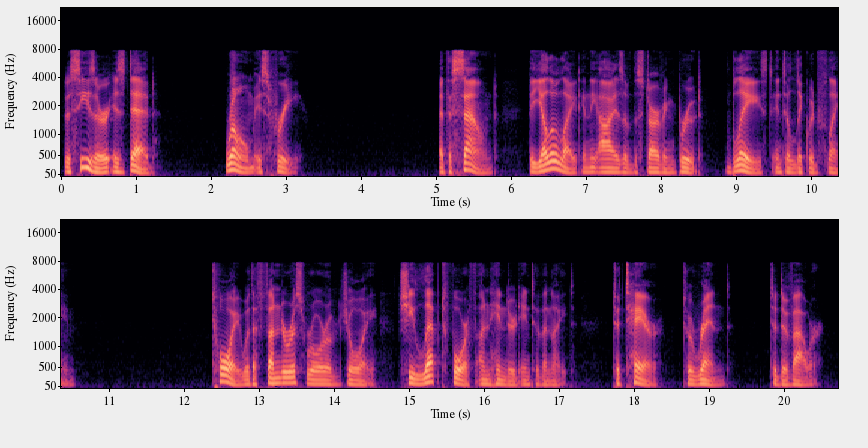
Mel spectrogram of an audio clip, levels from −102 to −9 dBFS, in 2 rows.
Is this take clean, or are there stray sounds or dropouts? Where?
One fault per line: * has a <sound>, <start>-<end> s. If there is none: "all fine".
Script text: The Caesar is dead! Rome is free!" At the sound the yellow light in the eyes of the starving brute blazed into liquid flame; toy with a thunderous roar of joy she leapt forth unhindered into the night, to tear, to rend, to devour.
all fine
